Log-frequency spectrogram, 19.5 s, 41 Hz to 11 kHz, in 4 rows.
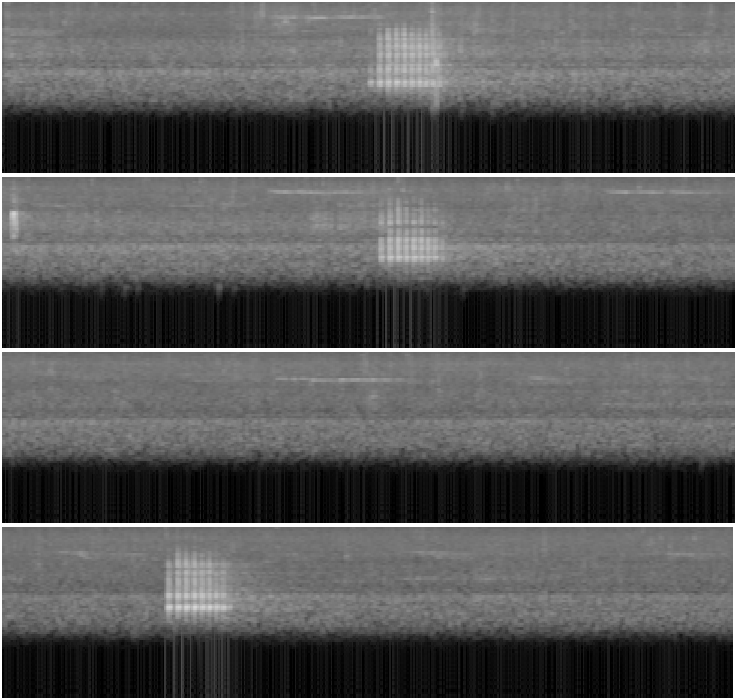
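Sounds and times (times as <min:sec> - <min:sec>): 
white-backed woodpecker sound: 0:02.4 - 0:03.1, 0:07.4 - 0:07.9, 0:15.8 - 0:16.4.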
